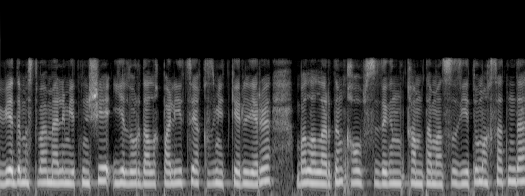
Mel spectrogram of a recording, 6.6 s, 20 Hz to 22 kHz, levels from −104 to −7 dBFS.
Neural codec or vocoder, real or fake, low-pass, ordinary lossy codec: none; real; 7.2 kHz; MP3, 96 kbps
